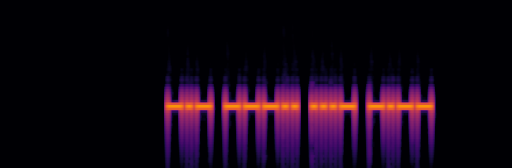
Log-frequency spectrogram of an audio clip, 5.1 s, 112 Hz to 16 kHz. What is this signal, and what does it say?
Morse code, heard as a keyed tone, about 25 wpm, 700 Hz. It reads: K8VY
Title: USA Call Signs - 4 Characters - 25wpm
